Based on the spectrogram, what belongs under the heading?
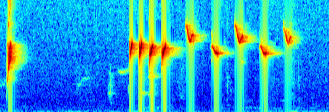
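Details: A kemade singing actively, recorded for masteran training and bird luring. A lone sharp note, a pause, then four quick high chirps and a slower series of five separate whistled notes.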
